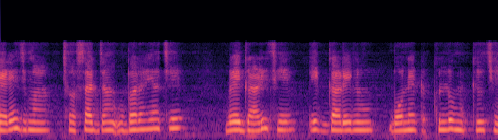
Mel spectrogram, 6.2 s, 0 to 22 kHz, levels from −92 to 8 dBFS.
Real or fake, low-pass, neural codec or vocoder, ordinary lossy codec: fake; 7.2 kHz; codec, 32 kHz, 1.9 kbps, SNAC; none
